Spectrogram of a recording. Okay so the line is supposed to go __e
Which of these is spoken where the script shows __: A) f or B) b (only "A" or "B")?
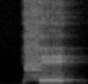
A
